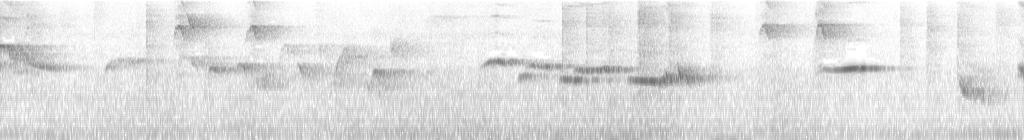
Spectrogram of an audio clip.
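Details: A white-rumped shama, missing his two primary tail feathers, sings a rich, varied run of clear fluting whistles and sharp chirps, changing phrase about every second, over a faint low hum.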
